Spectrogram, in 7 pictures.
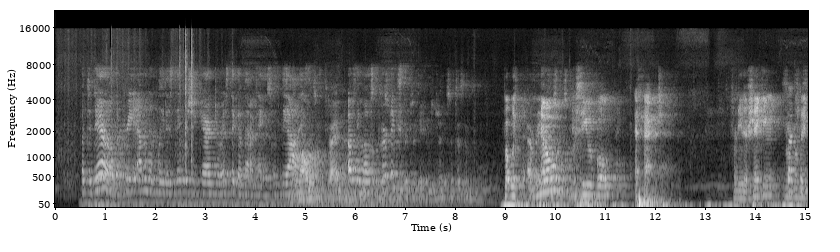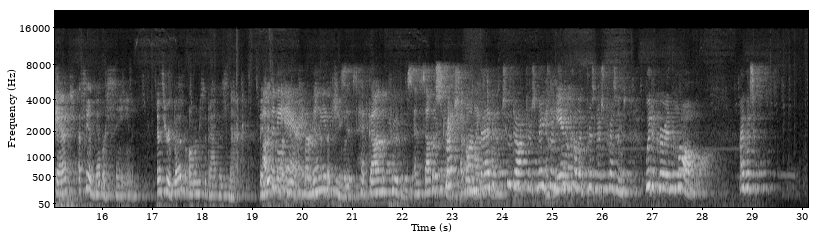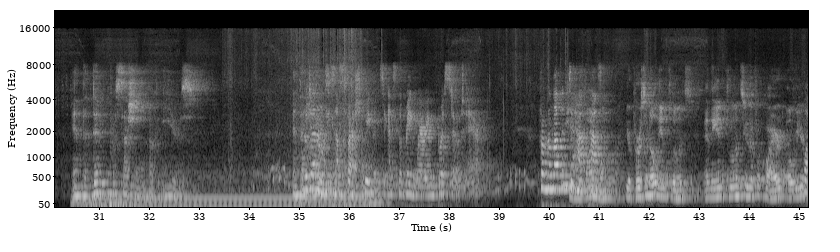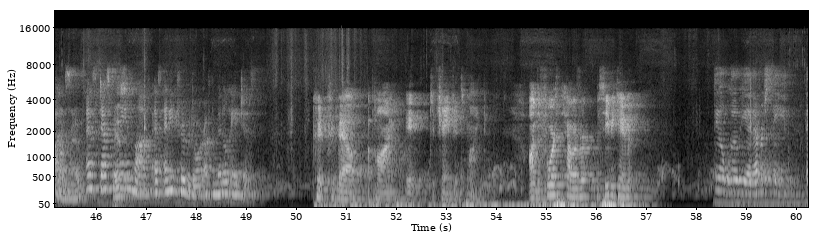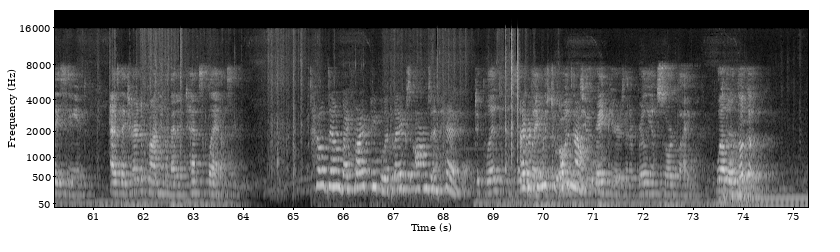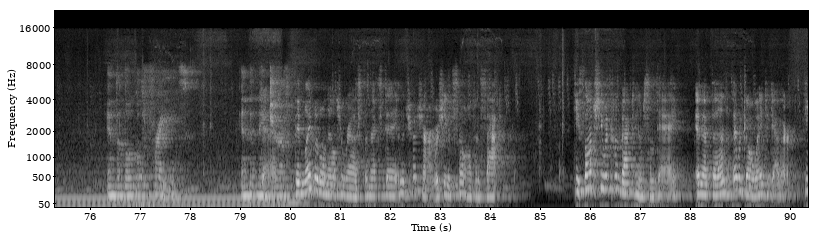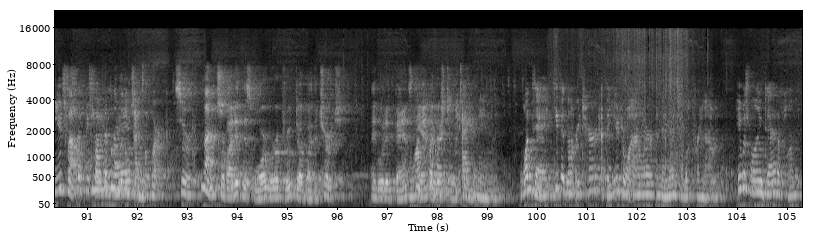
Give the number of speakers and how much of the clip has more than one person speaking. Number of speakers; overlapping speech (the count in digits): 9, about 21%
